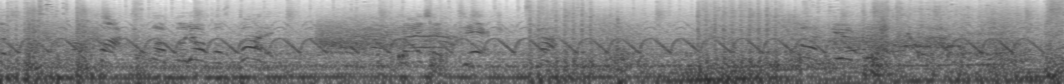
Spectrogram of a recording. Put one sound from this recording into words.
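A siren wails up and down, over and over.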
